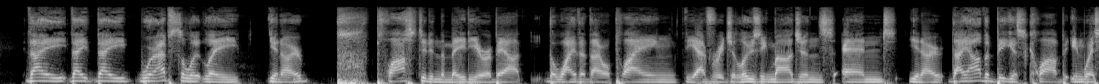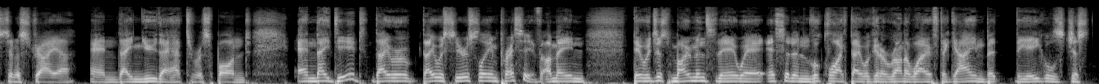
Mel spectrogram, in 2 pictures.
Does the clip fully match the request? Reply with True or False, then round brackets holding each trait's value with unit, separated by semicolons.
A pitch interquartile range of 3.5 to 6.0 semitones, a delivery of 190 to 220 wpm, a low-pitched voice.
True (4.3 semitones; 200 wpm; 125 Hz)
